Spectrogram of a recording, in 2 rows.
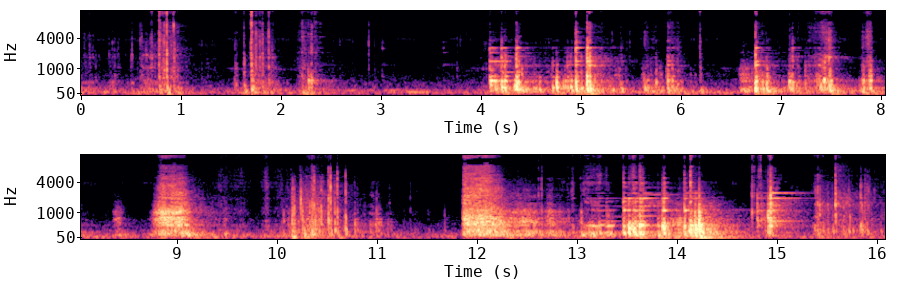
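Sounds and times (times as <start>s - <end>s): objects knocking and scraping: 1.4s - 16.0s
rustling: 9.3s - 11.2s.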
